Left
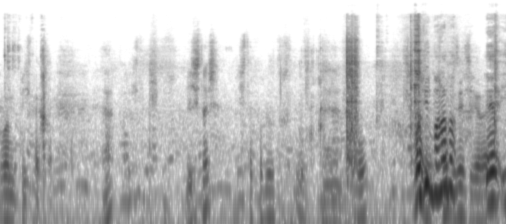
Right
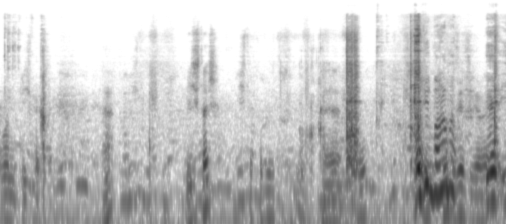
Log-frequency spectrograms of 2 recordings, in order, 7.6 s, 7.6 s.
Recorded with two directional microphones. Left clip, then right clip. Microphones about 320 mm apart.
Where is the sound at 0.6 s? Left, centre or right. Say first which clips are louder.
Even; right.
